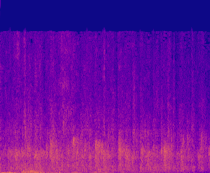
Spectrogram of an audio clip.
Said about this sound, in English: Let's give our panelists a round of applause. Thank you.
